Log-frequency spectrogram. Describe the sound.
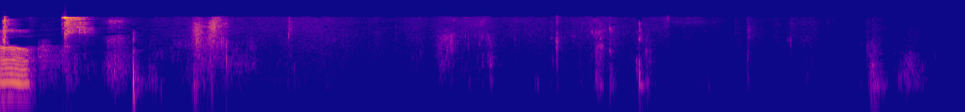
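A female dog snuffles and sniffs in short, irregular bursts as she comes indoors, with faint padding movement in between; a person's voice is briefly heard at the start.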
